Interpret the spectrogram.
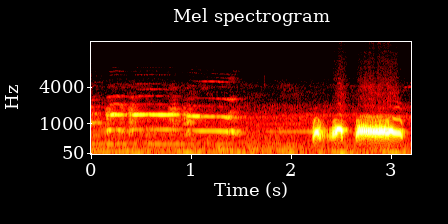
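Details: Spotted dove lure bird calling in the 'thúc' style for trapping wild doves. A long, flat whistled tone is heard first, then the dove's two short rolling coos and a longer buzzy coo.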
